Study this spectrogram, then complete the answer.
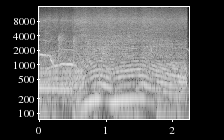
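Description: A chainsaw roars loudly and steadily, its engine pitch dipping and rising as it cuts down a tree, running nonstop until it cuts off at the end.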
